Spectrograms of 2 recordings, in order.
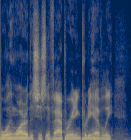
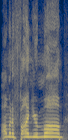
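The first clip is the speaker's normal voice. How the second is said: retold drugged scream, much higher and louder; high, loud mock scream at the surgeon; 10 dB louder than usual. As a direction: yell the threat like a doped-up patient losing it. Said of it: "screaming at him".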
